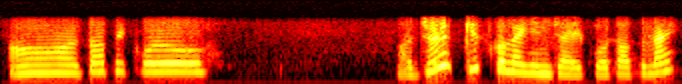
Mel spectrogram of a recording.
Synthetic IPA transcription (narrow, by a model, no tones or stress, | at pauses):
ʌ̃t̪ʌpaĩko | ɦʌd͡zurkiskolaɡinid͡zaekoɦot̪ʌpaĩlaj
